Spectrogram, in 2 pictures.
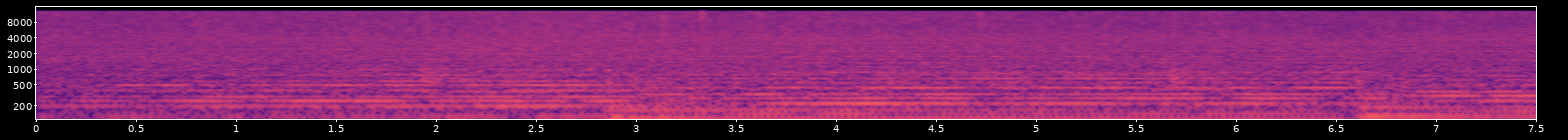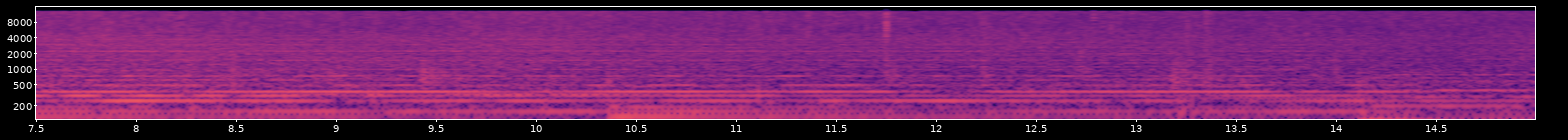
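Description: Steady rain patters on surfaces outdoors during a hike, a dense continuous hiss with a low rumbling undertone that shifts every few seconds. No one speaks.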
